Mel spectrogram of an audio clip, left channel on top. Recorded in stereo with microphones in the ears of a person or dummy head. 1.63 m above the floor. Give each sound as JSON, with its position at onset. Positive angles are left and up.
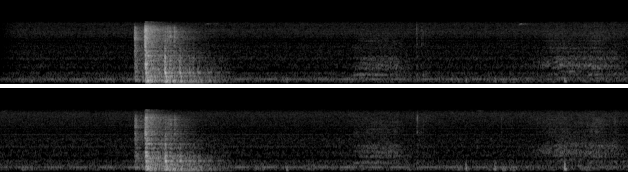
{"t": 1.3, "sound": "a door slam", "side_deg": 50, "distance_m": 1.2}
{"t": 3.5, "sound": "a zipper", "side_deg": 60, "distance_m": 9.0}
